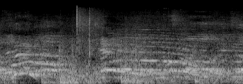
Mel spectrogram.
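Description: A single sharp smack of a kickboxing strike landing about a second in, over shouting voices from the crowd and corners in a large hall.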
